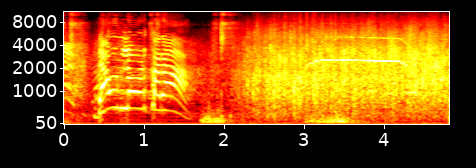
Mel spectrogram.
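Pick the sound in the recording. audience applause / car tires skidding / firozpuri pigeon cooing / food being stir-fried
audience applause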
